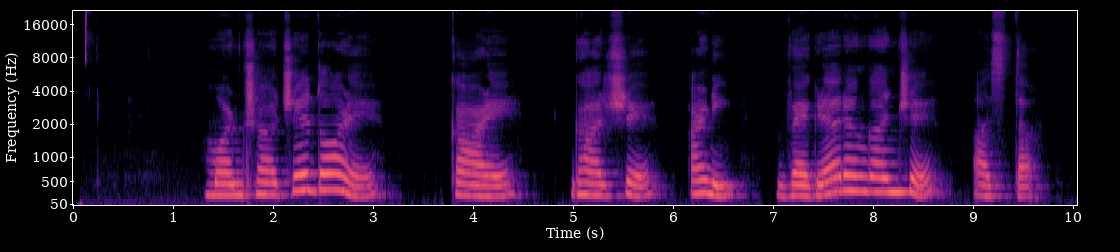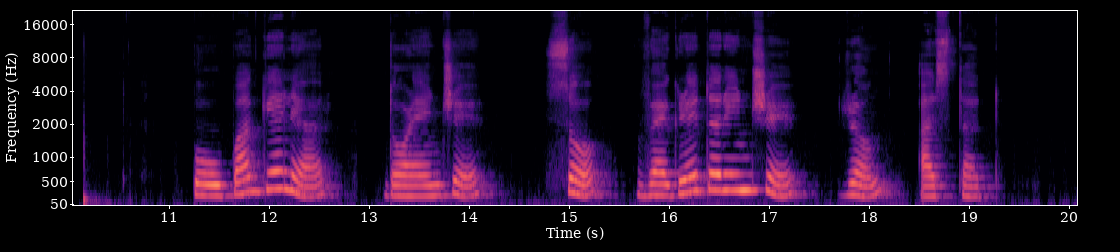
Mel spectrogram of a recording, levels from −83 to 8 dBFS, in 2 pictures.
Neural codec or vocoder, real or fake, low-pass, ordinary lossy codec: none; real; none; none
